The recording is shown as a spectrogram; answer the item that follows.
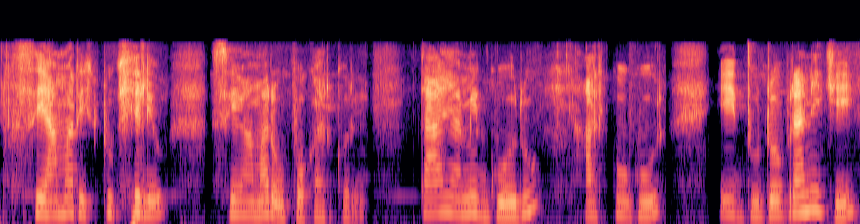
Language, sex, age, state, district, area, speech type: Bengali, female, 18-30, West Bengal, North 24 Parganas, rural, spontaneous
